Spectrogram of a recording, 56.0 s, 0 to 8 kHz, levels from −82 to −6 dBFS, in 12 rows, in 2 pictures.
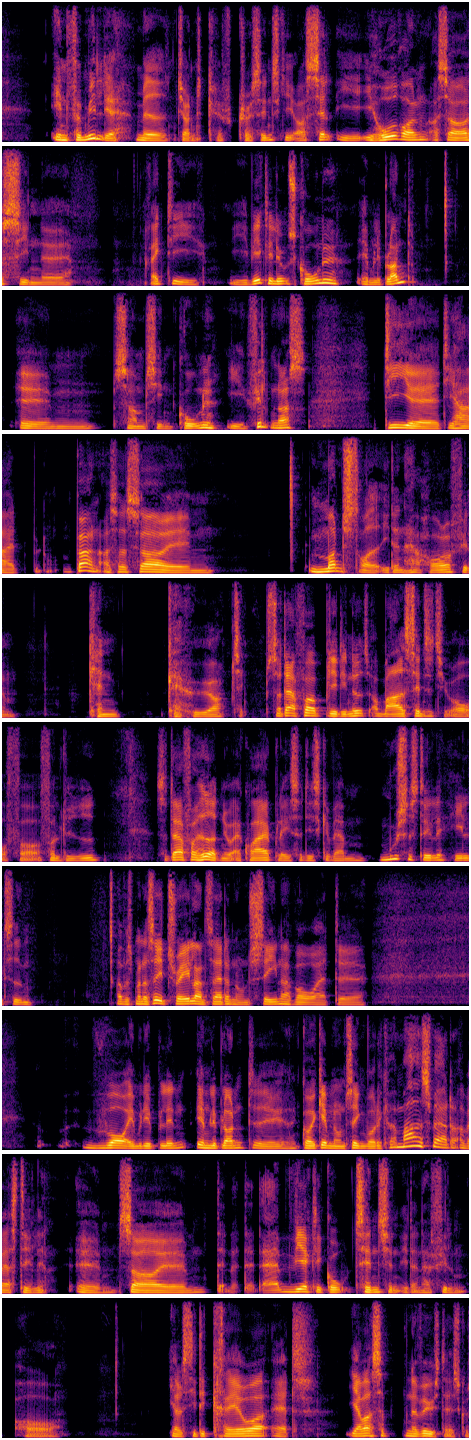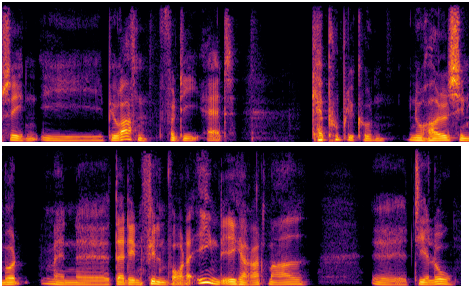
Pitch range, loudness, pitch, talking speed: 115-140 Hz, -19 LUFS, 125 Hz, 175 wpm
